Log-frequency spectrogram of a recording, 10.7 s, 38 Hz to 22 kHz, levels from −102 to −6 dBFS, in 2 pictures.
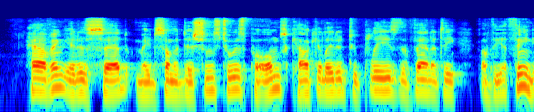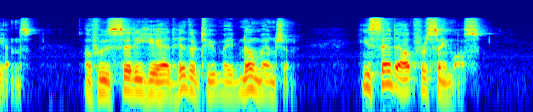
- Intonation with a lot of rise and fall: No, average, 3.3 semitones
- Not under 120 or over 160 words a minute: No, average, 180 wpm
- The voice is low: Yes, low, 120 Hz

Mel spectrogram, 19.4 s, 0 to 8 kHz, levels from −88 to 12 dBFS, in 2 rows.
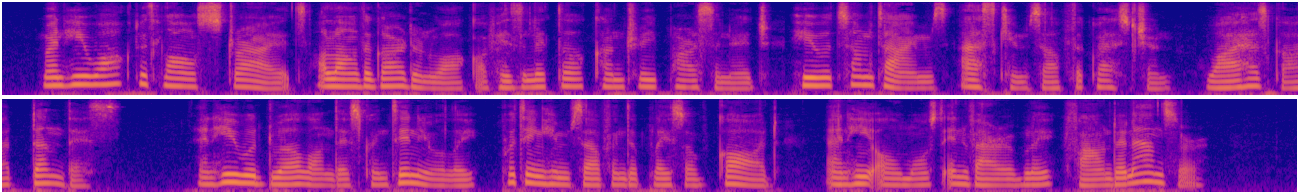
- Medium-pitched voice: Yes, medium, 170 Hz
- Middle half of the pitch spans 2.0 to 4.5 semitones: Yes, average, 3.9 semitones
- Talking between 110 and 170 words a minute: Yes, average, 150 wpm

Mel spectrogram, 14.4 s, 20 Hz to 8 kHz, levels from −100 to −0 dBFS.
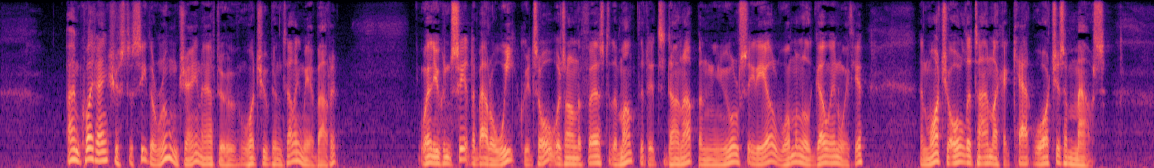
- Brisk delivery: Yes, fast, 265 wpm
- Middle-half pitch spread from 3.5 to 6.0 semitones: Yes, average, 5.2 semitones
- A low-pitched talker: Yes, low, 105 Hz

